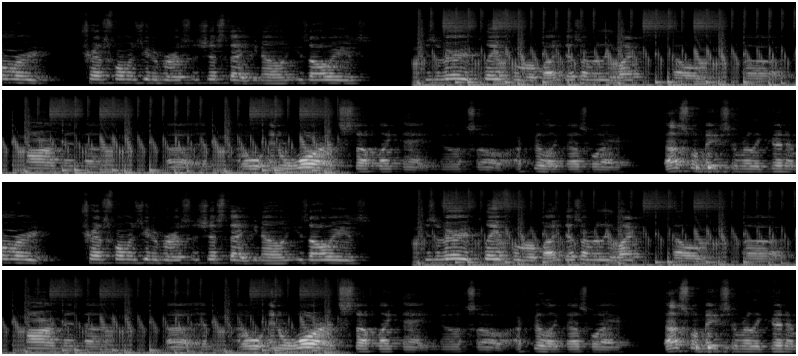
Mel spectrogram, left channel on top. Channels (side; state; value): both; normal; correlation 0.97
